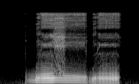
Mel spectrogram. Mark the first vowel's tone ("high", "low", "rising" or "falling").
high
